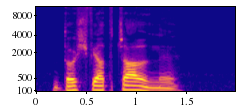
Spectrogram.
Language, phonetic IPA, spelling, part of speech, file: Polish, [ˌdɔɕfʲjaṭˈt͡ʃalnɨ], doświadczalny, adjective, Pl-doświadczalny.ogg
